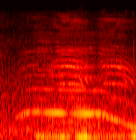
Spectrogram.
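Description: A crowd cheers at the Roundnet World Championships, a spectator's whoop rising and falling over a bed of shouting and applause, with chatter underneath.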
